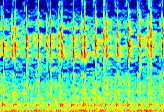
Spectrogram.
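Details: Yamaha Crux motorcycle at idle: fast even metallic ticking about eight per second, slack timing chain slapping because the chain tensioner spring is broken.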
